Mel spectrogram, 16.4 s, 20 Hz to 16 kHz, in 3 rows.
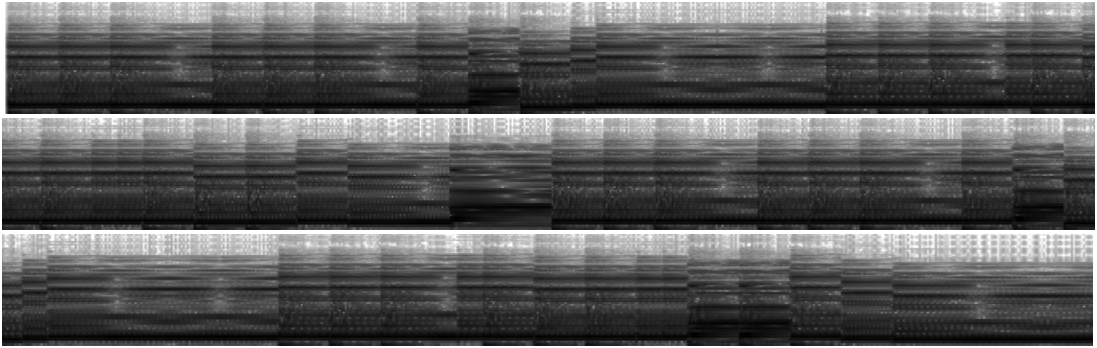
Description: So I looked at how people use computers to create music, preferably using open source tools and came across a few articles and the idea of a tracker – something from the 90s. This is a tool where you lay out music and play it.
